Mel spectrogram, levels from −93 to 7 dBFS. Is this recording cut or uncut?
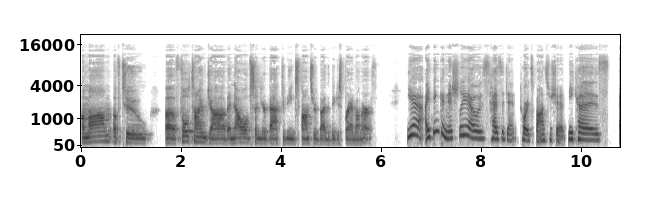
uncut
